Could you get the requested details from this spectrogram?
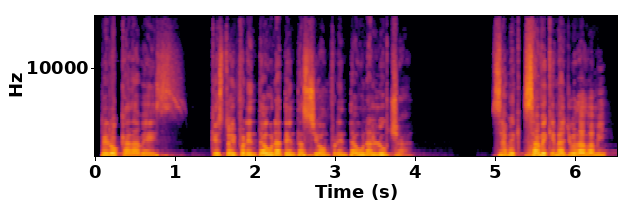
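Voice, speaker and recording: A man's voice: fairly high pitch, normal speed, warm tone. A man preaching a sermon as a pastor, emphatic and putting questions to his congregation. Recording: echoey church hall.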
